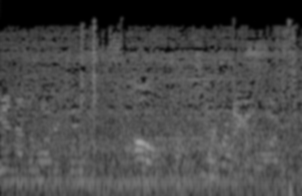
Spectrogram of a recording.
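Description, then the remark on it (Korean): A steady machine hum drones low and continuous throughout from a food truck, one of a long line of food trucks on the National Mall in Washington, DC, with a voice talking over it. “이 화물차여서 이런 기계 소리가 들리기도 하는데요.”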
